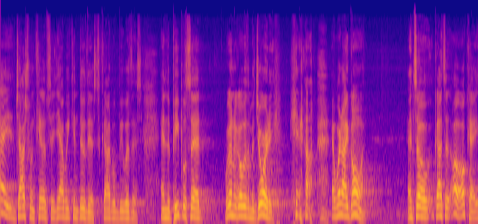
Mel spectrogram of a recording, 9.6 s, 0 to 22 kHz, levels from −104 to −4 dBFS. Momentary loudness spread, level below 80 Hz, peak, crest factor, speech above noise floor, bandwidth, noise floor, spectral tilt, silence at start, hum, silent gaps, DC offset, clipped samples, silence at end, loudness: 12 LU; -60 dBFS; -10 dBFS; 18 dB; 31 dB; 16.5 kHz; -58 dBFS; -6.5 dB/octave; 0 s; none; none; under 0.1%; under 0.1%; 0 s; -28 LUFS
